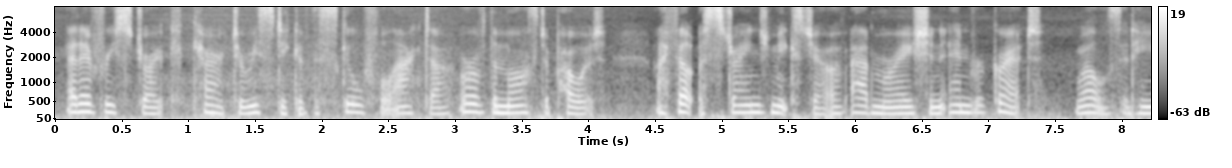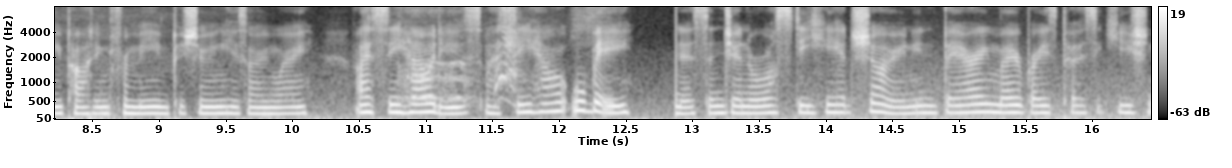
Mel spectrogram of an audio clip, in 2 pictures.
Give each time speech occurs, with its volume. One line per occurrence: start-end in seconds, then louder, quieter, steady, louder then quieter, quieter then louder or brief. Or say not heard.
0.0-16.3 steady.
